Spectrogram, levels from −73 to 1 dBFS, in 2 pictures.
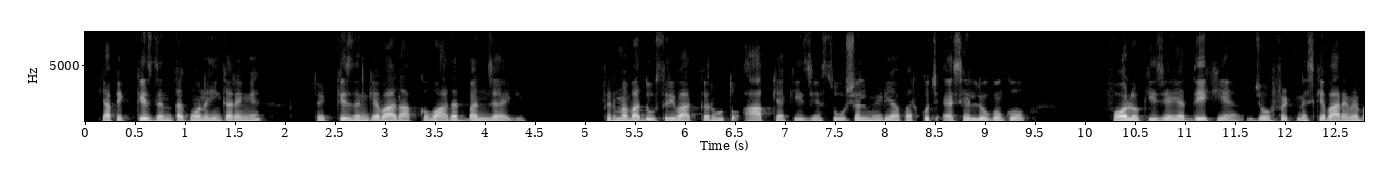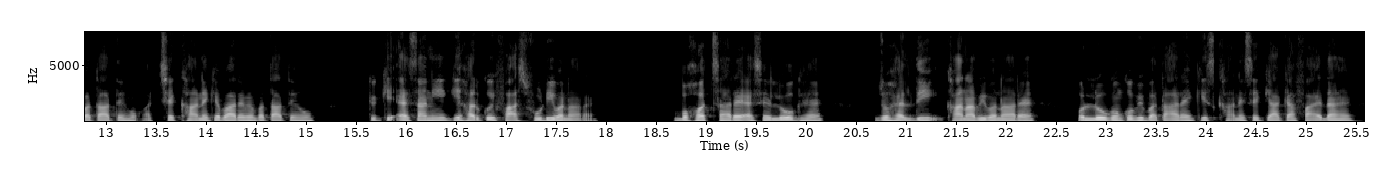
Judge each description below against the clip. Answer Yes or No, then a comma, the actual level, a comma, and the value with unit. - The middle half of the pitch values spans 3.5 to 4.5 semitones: Yes, average, 4.1 semitones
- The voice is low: No, medium, 150 Hz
